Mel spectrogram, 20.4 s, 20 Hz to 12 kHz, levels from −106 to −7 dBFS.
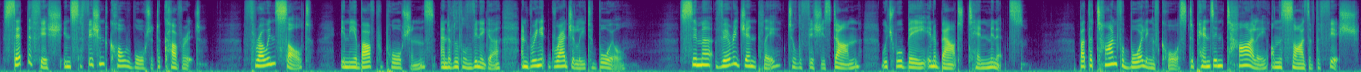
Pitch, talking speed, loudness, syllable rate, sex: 190 Hz, 165 wpm, -20 LUFS, 4.9 syllables/s, female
